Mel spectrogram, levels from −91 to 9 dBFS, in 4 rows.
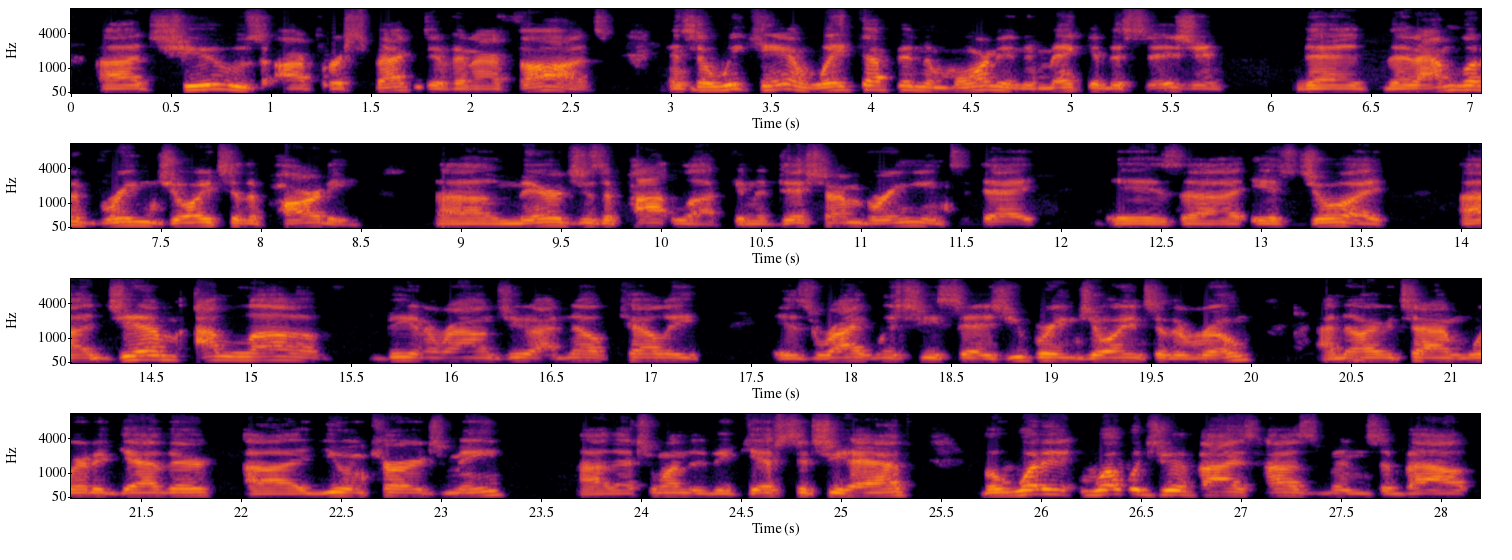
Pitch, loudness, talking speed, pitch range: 120 Hz, -23 LUFS, 200 wpm, 110-130 Hz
